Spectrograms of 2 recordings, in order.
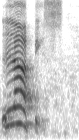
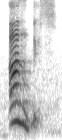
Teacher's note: la mayor fuerza de voz está en la penúltima sílaba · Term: palabra grave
